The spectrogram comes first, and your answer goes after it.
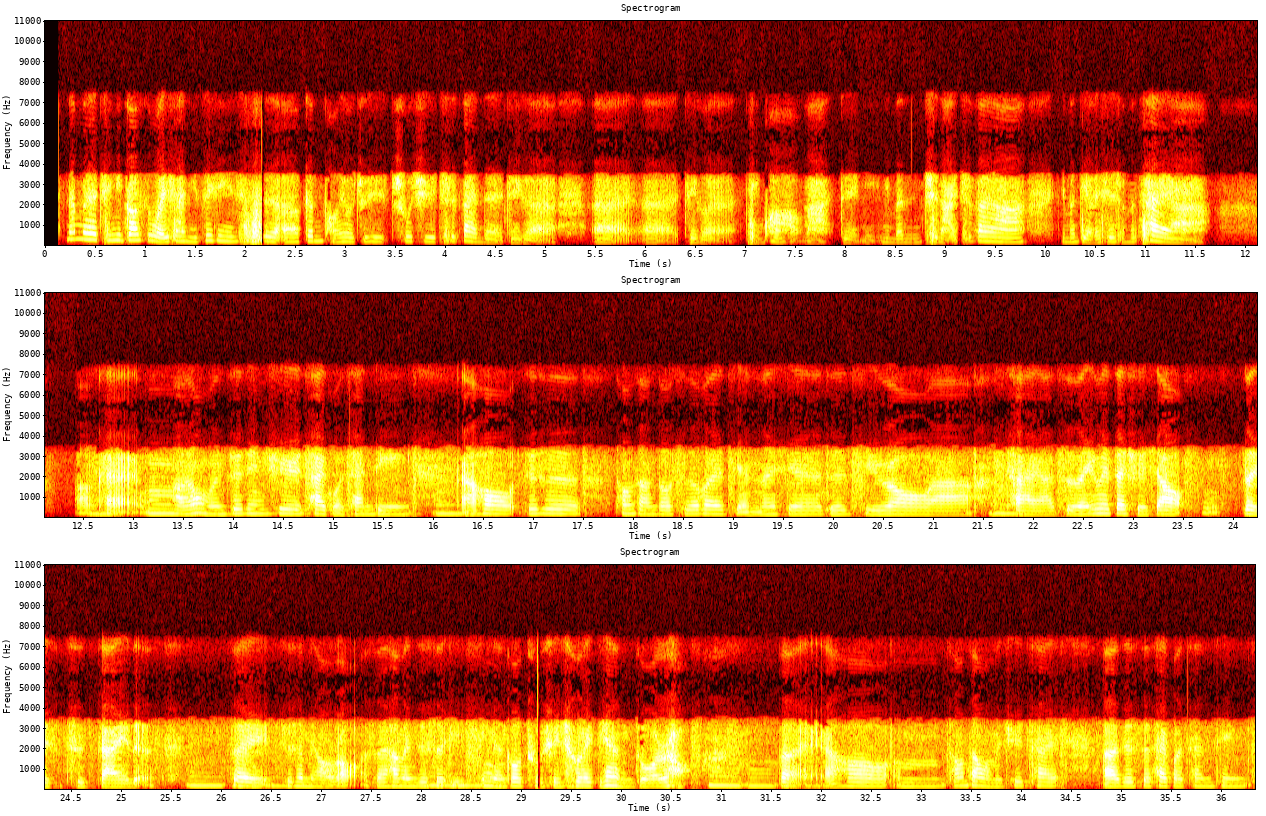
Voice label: chinese trad speaking advanced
